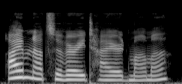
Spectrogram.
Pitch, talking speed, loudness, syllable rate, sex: 230 Hz, 230 wpm, -17 LUFS, 6.1 syllables/s, female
